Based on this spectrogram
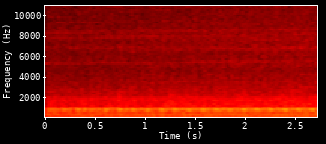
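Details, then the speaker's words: Hotpoint NSWM 1043C W UK N 10 kg washing machine (Whirlpool-made, circa 2007) on lower-speed spin after shock-mount repairs; smooth steady mid-pitched hum, no ticking heard, sounds okay; normal spin. "can't hear any ticking can I not really sounds okay to me"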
